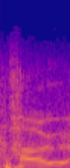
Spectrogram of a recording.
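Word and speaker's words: Pau: Yeah, Toulon won here last weekend, 36-13 against Joe Simmons' POW side, or Poe, as I think some people pronounce it.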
